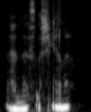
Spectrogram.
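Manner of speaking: very soft, whispered, calm radio voice. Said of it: "You know what you just sounded like?".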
